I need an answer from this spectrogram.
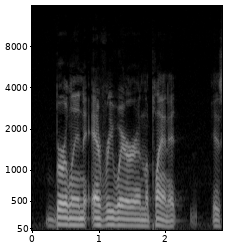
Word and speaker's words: Berlin: here in New Hampshire we don't say Berlin we call it Berlin believe it or not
